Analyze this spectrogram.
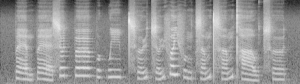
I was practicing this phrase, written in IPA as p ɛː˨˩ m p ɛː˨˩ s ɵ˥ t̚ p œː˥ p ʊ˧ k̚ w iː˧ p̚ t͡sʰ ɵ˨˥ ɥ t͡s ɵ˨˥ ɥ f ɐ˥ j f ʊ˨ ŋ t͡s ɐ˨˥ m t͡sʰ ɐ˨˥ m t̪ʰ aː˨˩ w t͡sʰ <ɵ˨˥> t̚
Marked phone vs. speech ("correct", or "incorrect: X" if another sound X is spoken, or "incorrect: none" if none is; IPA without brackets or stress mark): incorrect: ɵ˨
